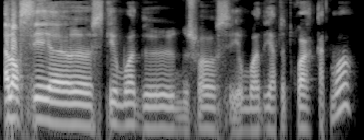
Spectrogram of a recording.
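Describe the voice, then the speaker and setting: A man's voice: medium pitch, moderate pace, vocal fry, no room sound. A middle-aged man from Cameroon with a Cameroonian French accent, answering interview questions in a casual, hesitant way with many fillers. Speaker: TV host, guest.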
